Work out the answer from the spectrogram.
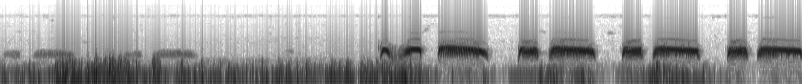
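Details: Spotted dove used to lure wild doves. Low rumbling noise and faint coos come first, then clear repeated paired coos with a hooked first note and a longer rolling second.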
